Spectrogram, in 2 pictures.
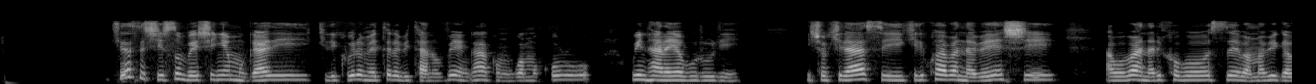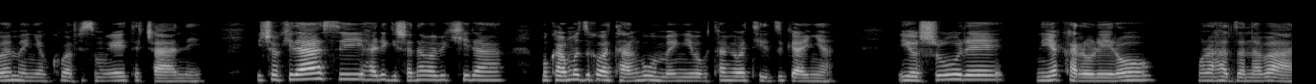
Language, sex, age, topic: Rundi, female, 36-49, education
